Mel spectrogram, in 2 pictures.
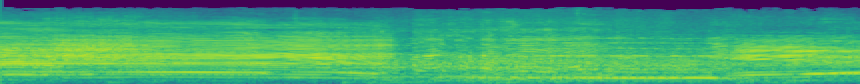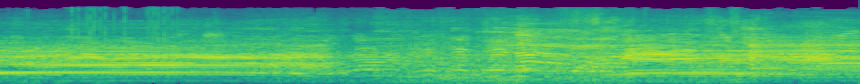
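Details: Three-month-old Simmental, Limousin and Pegon calves offered for sale, lowing in drawn-out, arching moos that rise then fall, about three calls overlapping one another, with a murmur of background noise.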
